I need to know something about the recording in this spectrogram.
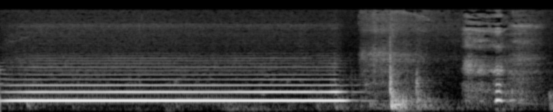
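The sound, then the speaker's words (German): A single organ pipe, blown by a bellows connected to it with a hose, sounds one steady, loud, harmonic-rich tone for about three and a half seconds, then cuts off, followed by a few soft clattering and rustling noises. “Wir haben es mit einem Blasebalg gemacht und den mit einem Schlauch an eine Orgelpfeife dran geschlossen.”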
